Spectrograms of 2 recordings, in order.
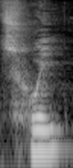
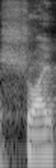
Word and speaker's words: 衰: But the mainstream school of thought nowadays is that because we cannot know for sure how every character was pronounced in the past, we should just use some modern pronunciation for everything. So here we use the shui pronunciation.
